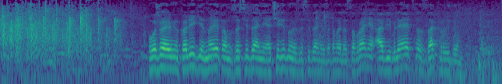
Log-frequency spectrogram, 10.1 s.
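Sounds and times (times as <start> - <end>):
legislative assembly members applauding at a National Unity Day session: 0.0 - 3.0
speech: 3.0 - 10.0.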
